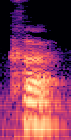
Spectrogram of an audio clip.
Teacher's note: इनका उच्चारण करते हैं दूसरे और चौथे व्यंजन का तो इसमें अधिक या ज्यादा प्राण वायु या प्राण तत्व या हवा या सांस का सहारा होता है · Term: महाप्राण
